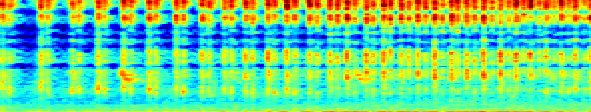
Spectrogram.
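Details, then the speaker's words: Amana top-load washer (Whirlpool platform) during suspension rod replacement: motor hums with rapid, even clicking, about three a second, switching between start and run windings, strained by a heavy load from a water-filled tub that hasn't drained. "hear that clicking. That clicking is the uh it's going back and forth between uh the start windings and the run windings because it uh got such a load on it cuz it's hasn't had time to drain out."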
